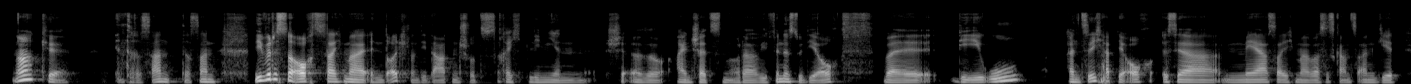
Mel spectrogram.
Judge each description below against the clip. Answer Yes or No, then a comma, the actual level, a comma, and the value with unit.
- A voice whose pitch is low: Yes, low, 105 Hz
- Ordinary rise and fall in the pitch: Yes, average, 3.4 semitones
